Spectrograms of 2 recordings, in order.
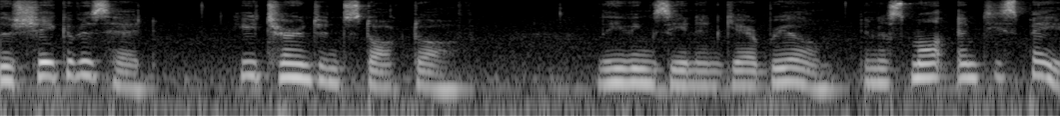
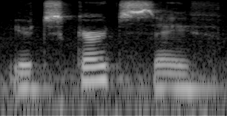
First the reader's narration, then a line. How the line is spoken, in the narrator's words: she announced dryly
